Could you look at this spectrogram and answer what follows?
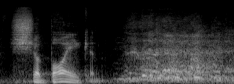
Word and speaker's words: Sheboygan: right let's just rumor is that how you say it Sheboygan well unless you're doing this your boy can accent and it's Sheboygan this is from James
